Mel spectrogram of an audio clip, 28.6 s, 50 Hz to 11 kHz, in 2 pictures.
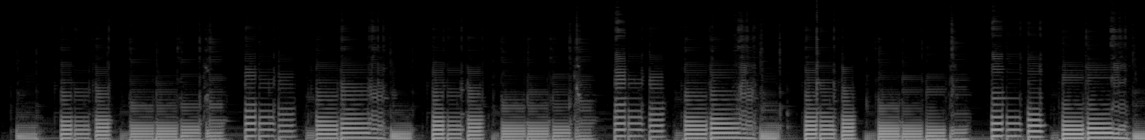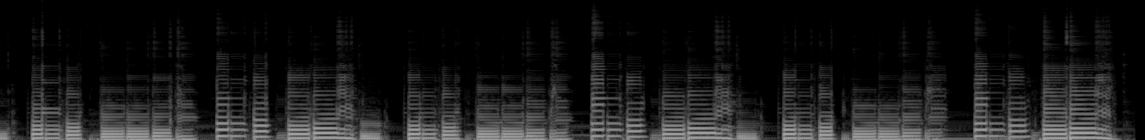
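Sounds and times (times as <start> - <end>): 
electric bass blend: 0.0 - 28.5.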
